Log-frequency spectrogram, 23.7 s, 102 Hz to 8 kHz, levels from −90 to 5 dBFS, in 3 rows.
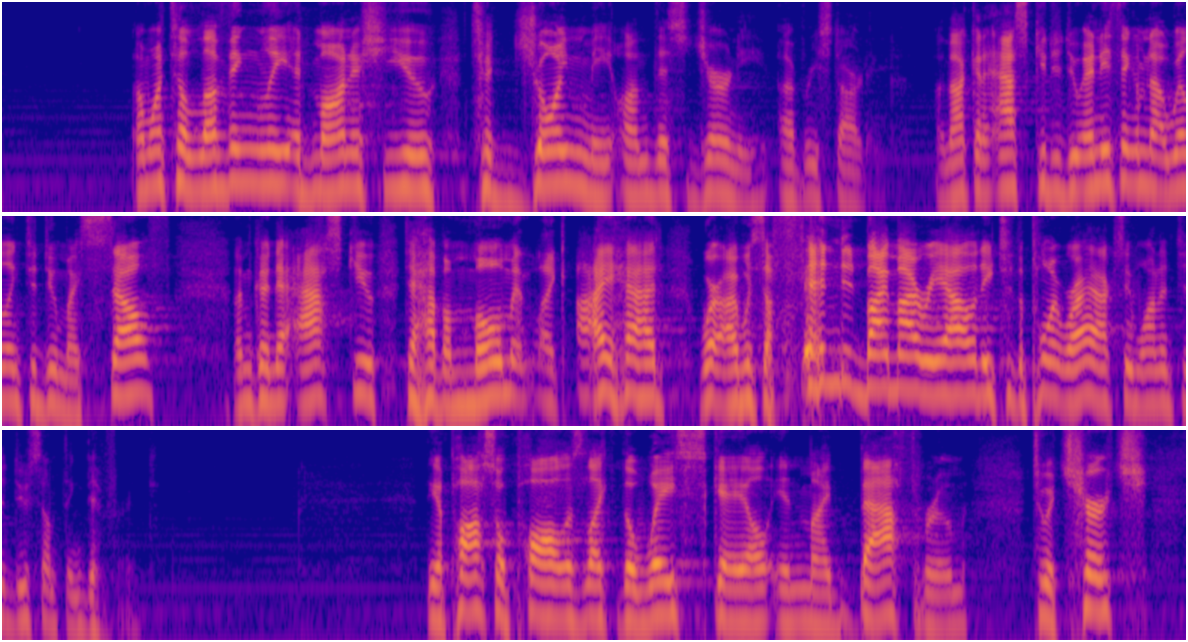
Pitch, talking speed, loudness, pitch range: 160 Hz, 185 wpm, -29 LUFS, 135-180 Hz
